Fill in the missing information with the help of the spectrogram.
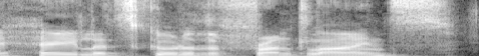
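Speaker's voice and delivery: ordinary talk, nothing marked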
